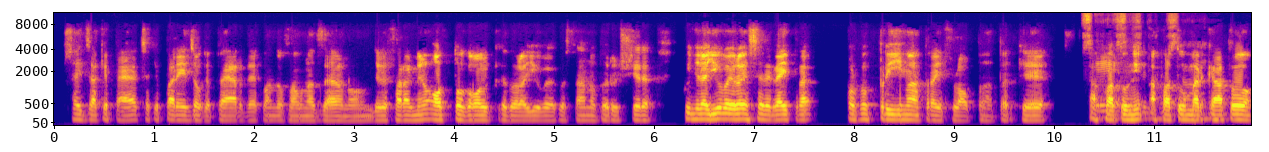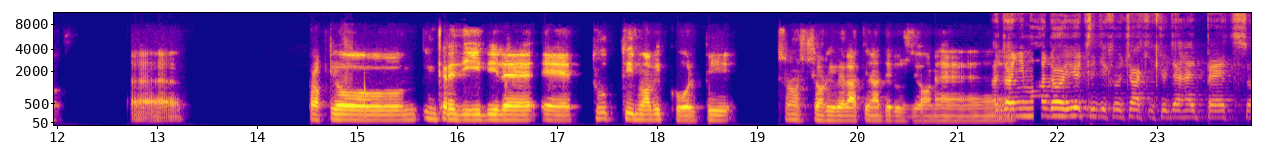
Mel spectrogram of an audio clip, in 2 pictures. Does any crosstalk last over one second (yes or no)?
yes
